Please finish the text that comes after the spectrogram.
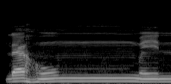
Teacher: اب اس کلمے میں میم ساکن کے بعد دوسری میم آ رہی ہے، لہٰذا ادغام شفوی ہوگا اور غنہ بھی کریں گے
